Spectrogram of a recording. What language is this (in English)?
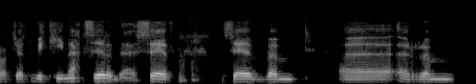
Welsh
